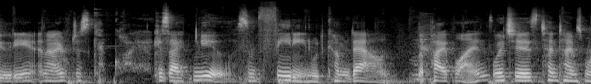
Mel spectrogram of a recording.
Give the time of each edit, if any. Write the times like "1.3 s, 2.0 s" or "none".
4.9 s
